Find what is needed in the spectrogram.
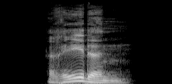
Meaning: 1. gerund of reden 2. plural of Rede
- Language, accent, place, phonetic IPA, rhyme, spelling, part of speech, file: German, Germany, Berlin, [ˈʁeːdn̩], -eːdn̩, Reden, noun, De-Reden.ogg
